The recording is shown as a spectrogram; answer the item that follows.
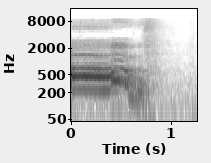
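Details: Indoor pet male Siberian Husky objecting to talk of dieting; a short, flat, steady howl note held for under half a second, then a quick rough break downward into silence.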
